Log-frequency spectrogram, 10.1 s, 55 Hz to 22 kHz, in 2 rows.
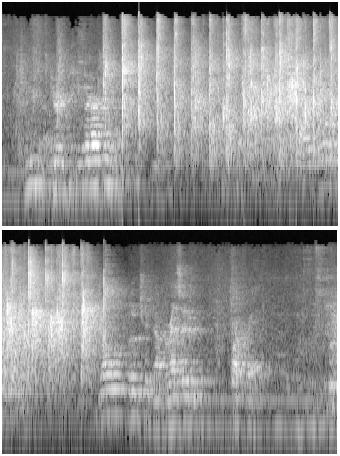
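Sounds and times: audience applauding: 1.5 - 6.7.

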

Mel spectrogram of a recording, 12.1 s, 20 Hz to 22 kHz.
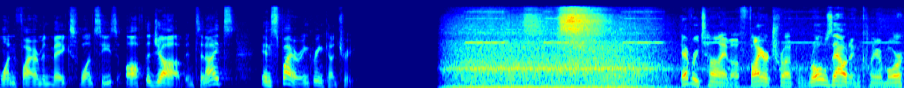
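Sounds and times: diesel engine rumbling: 5.9 - 12.0
reversing alarm beeping: 5.9 - 12.0
air hiss: 7.0 - 8.2.

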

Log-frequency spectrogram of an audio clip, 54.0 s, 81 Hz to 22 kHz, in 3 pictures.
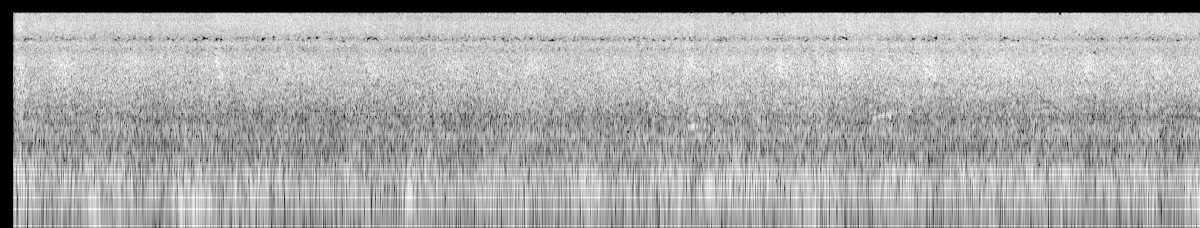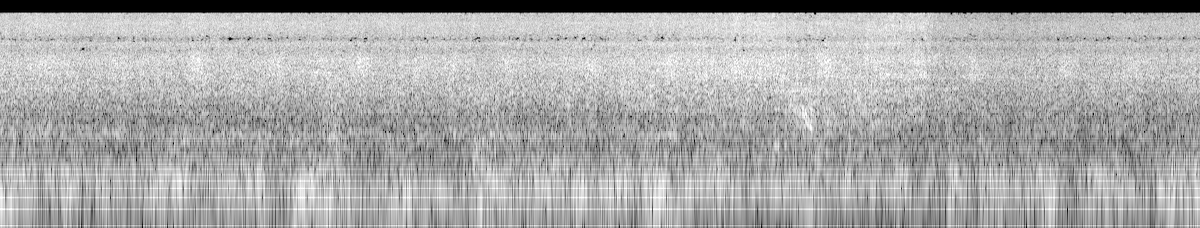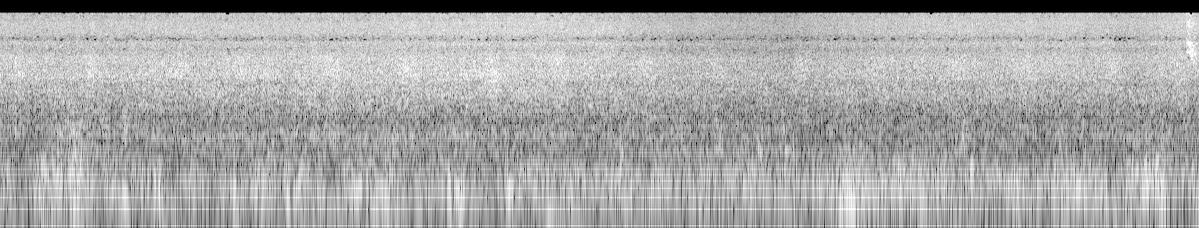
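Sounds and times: low machinery rumble: 0.2 - 53.9
workshop machinery rushing: 0.2 - 53.9.

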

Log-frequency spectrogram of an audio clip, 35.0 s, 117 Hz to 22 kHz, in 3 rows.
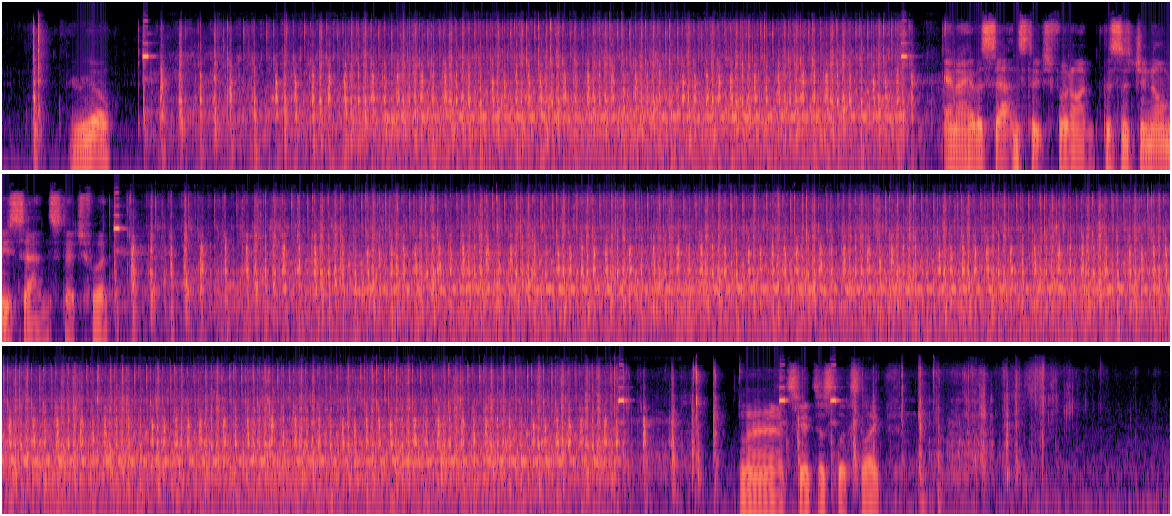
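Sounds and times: sewing machine sewing: 1.4 - 9.3, 12.8 - 30.5.

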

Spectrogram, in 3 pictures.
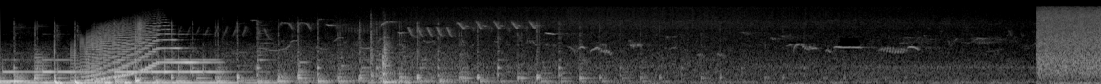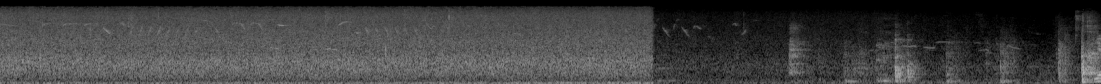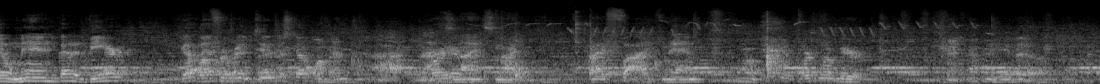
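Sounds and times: music: 0.0 - 7.2, 22.0 - 33.0
birds chirping: 1.8 - 33.0
garden hose spraying water: 4.0 - 9.6, 10.4 - 21.1.

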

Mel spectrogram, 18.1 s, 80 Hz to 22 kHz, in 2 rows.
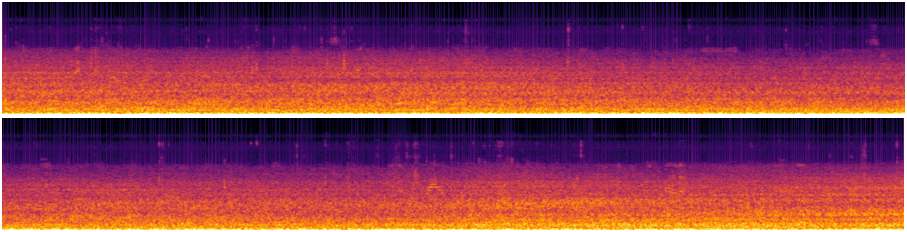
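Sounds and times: low steady rumble: 0.0 - 18.0.

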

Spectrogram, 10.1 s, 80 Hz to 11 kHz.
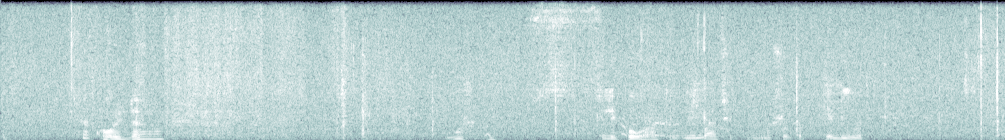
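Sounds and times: soft clicks: 8.8 - 10.0.

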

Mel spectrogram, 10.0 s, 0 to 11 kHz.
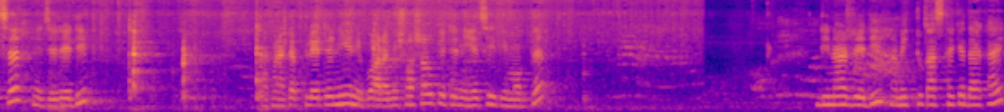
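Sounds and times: spatula stirring food in pot: 0.0 - 7.0
light sizzle: 0.0 - 7.1.

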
